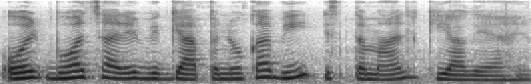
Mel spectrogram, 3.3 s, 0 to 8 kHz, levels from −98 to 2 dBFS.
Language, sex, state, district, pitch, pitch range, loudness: Hindi, female, Haryana, Charkhi Dadri, 195 Hz, 185-220 Hz, -16 LUFS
